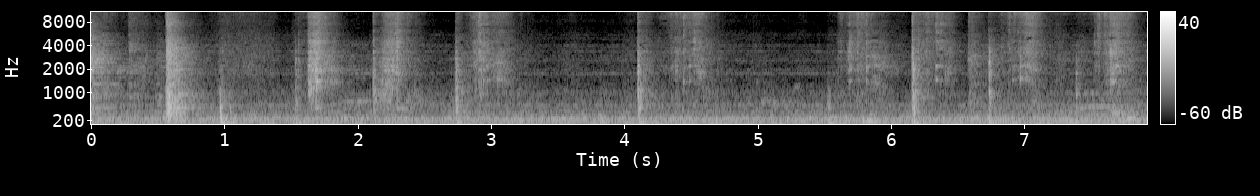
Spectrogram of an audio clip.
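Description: A metal scraper scrapes across a steel table.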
